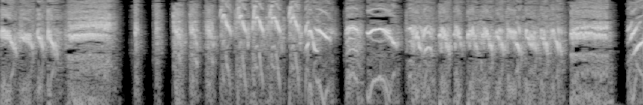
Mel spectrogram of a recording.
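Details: Lined seedeater (Sporophila lineola) teaching song: a fast, high jumble of metallic chips, buzzy trills and clear upslurred whistles, with only short breaks throughout.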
